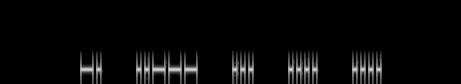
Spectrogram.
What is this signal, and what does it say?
Morse code, heard as a keyed tone, about 30 wpm, spaced as for 17 wpm, 700 Hz. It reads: N2SHH
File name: Lesson 15g - Number 5 - Call Signs 30wpm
